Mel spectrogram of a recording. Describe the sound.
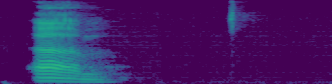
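A single short, sharp click of a presentation being clicked through to the next slide, faint and alone, just after a brief spoken word.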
